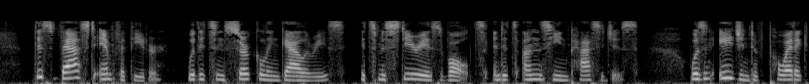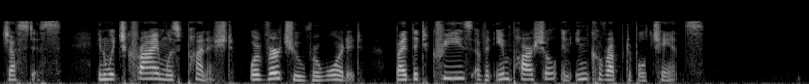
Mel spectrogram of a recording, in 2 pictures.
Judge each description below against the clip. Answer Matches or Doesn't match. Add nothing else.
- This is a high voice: Matches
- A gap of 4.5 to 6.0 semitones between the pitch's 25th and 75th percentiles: Doesn't match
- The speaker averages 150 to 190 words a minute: Doesn't match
